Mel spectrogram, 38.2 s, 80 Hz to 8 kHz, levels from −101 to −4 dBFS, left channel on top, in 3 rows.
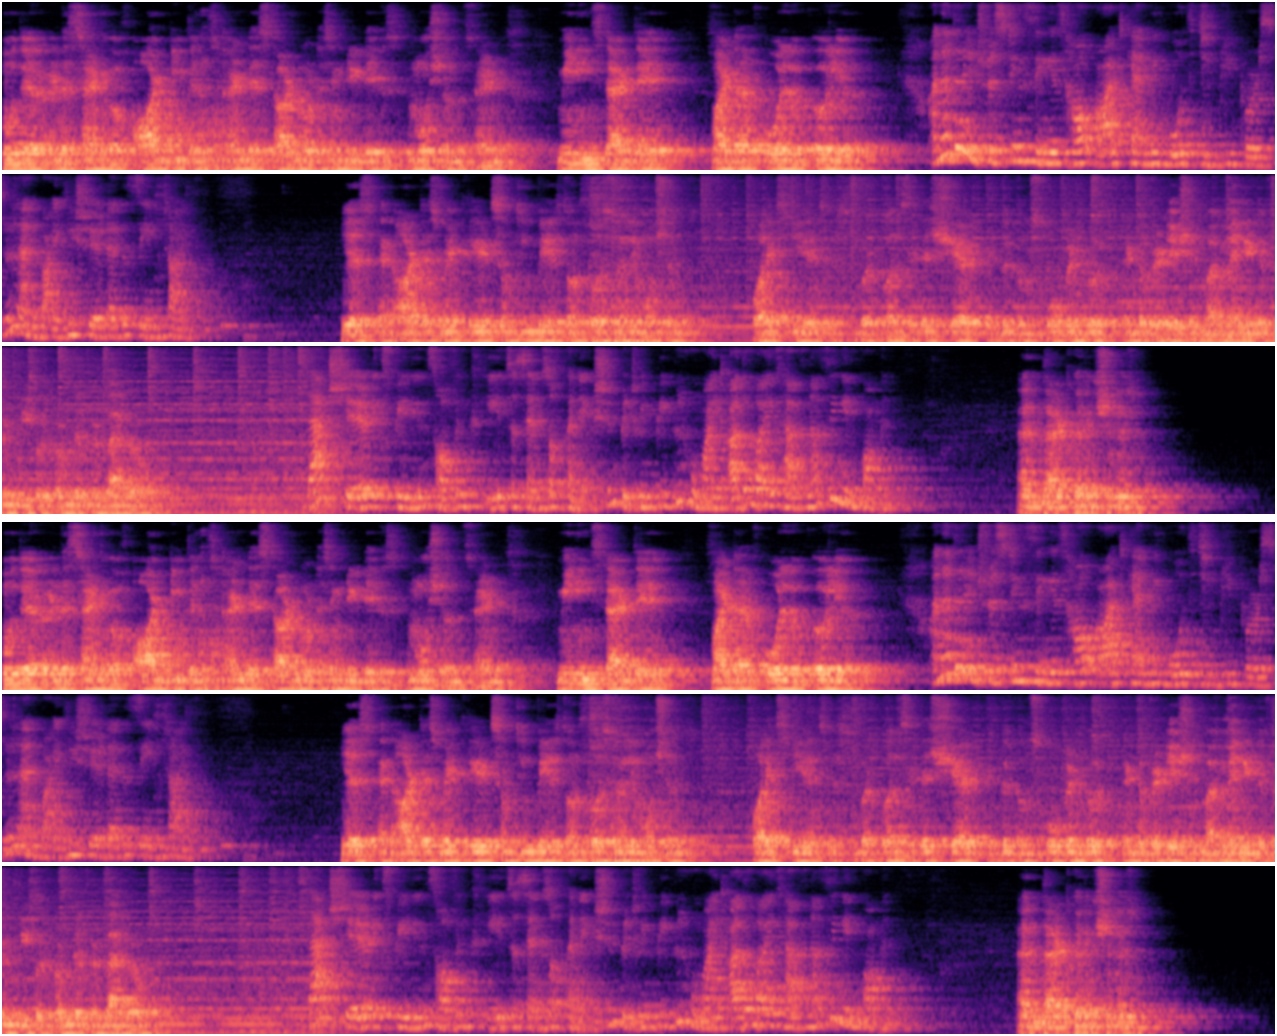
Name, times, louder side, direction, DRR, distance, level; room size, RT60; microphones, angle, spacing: voice 1, 0.0-5.0 5.5-6.6 7.1-8.5 16.1-19.6 20.2-26.9 35.6-36.8, right 1 dB, 40° right, -7 dB, 0.5 m, -18 dB
voice 2, 9.0-14.6 28.3-34.3, left 2 dB, 35° left, -4 dB, 0.4 m, -26 dB
sound 1, 18.8-29.4, equal, 75° left, 0.7 m, -35 dB
3.0 x 2.2 x 2.9 m, 1.2 s
head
